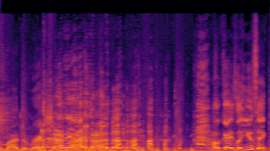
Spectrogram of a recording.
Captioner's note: laughter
